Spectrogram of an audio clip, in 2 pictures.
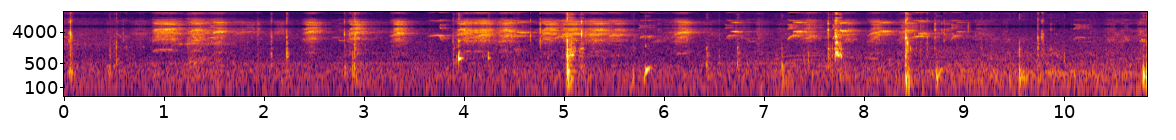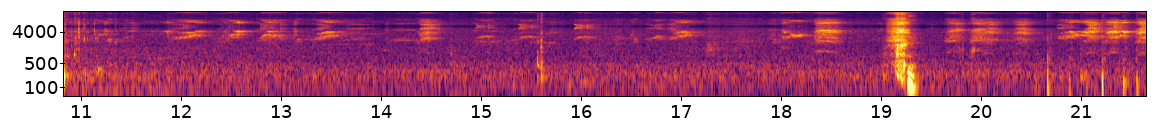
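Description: Water sloshes and swirls in a plastic pan.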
